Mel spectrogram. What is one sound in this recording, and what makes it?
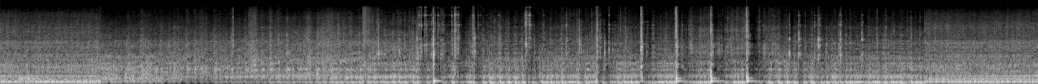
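A snowmobile engine idles quietly nearby.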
